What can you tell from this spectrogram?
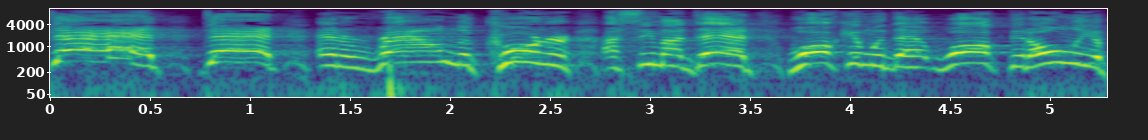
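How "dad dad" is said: high-pitched, calling-out scream. Retelling being lost and calling out for their dad, retelling a scream. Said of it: "I'm screaming".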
